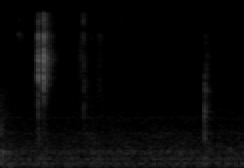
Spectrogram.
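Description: One short scrape about half a second in, as a silicone spatula drags refried beans across a crisp blue corn taco shell, then a faint tick.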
